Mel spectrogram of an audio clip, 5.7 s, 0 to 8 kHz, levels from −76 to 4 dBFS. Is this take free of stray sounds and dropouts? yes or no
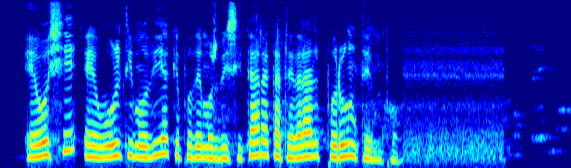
yes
